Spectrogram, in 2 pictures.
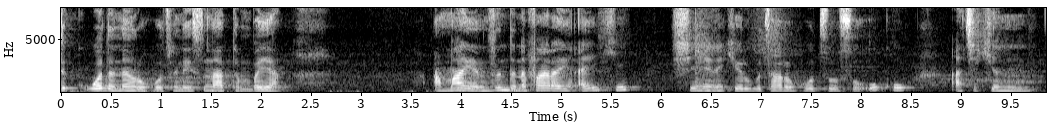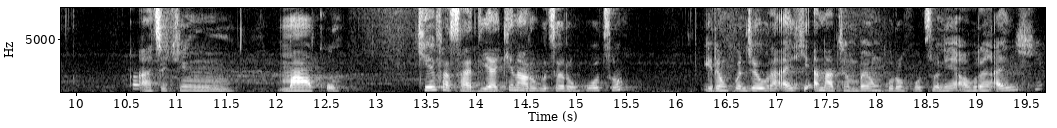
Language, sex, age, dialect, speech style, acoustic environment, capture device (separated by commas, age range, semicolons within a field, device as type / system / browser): Hausa, female, 25-34, Nigeria - Nigerian Standard, relaxed, silence, mobile / Linux / Chrome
